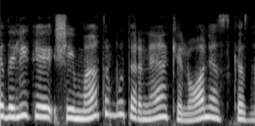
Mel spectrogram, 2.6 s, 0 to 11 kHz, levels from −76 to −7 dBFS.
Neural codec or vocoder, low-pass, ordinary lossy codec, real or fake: codec, 16 kHz, 4 kbps, FreqCodec, larger model; 7.2 kHz; AAC, 32 kbps; fake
